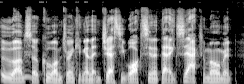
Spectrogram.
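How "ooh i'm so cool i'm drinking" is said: smug, mocking, put-on cool voice. Retelling how a girl at a dance mocked the kids drinking: retelling a mocking imitation. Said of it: "I was making fun of them".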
